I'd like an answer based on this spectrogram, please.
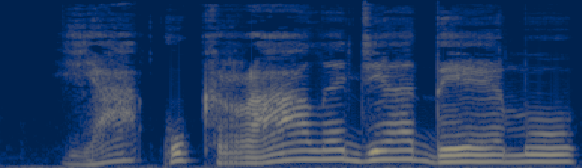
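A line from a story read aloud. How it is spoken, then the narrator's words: Whispered repetition. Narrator (Russian): шепотом повторила Елена Когтевран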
